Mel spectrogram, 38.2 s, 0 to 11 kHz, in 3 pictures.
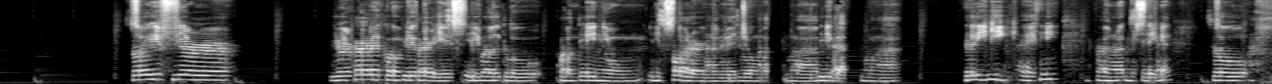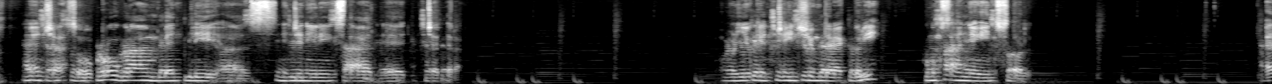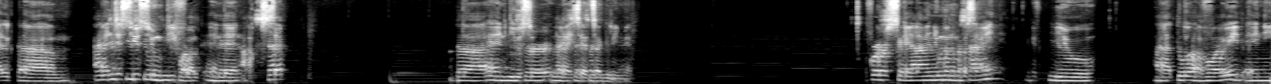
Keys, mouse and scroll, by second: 24.7 click, 35.5 ctrl+click, 36.6 ctrl+click.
